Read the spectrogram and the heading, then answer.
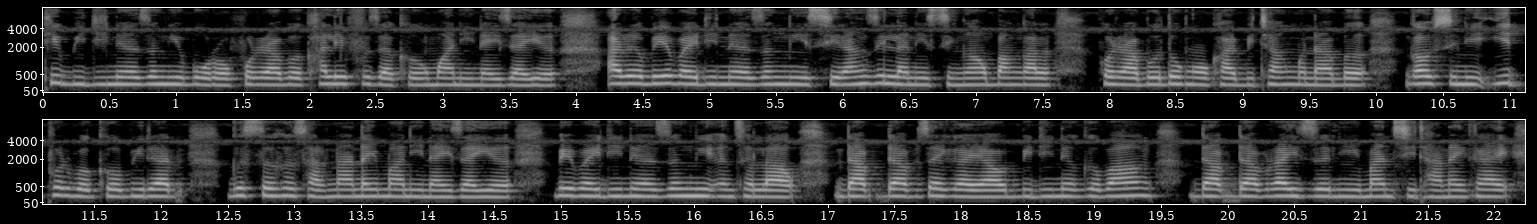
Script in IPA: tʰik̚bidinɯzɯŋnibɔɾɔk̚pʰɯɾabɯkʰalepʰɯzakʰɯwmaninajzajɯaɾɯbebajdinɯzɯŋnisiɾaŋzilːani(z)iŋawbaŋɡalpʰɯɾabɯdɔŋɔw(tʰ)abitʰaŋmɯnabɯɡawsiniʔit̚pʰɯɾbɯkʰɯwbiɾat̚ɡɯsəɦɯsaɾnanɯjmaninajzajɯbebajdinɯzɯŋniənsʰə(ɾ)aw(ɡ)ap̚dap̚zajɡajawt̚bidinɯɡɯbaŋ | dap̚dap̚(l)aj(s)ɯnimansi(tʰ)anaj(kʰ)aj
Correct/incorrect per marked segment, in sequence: incorrect, incorrect, incorrect, incorrect, incorrect, incorrect, correct, correct

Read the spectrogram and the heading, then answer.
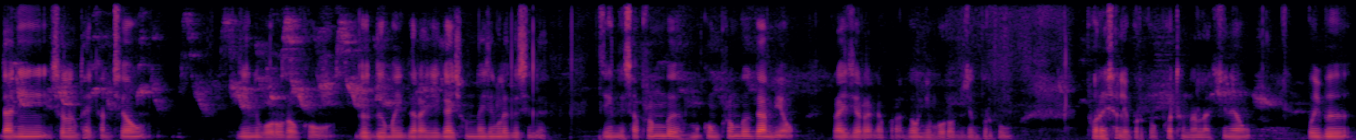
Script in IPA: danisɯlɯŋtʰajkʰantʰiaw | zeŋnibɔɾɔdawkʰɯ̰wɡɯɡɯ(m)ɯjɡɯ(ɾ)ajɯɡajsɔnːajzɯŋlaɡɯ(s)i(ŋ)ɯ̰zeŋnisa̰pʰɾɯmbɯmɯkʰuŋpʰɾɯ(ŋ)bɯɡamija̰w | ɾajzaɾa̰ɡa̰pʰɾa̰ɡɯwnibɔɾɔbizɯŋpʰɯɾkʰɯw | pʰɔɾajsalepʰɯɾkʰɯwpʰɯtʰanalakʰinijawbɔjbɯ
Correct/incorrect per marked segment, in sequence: correct, correct, correct, incorrect, incorrect

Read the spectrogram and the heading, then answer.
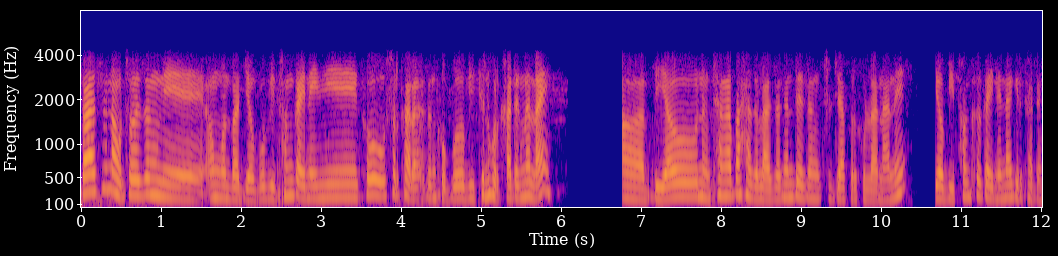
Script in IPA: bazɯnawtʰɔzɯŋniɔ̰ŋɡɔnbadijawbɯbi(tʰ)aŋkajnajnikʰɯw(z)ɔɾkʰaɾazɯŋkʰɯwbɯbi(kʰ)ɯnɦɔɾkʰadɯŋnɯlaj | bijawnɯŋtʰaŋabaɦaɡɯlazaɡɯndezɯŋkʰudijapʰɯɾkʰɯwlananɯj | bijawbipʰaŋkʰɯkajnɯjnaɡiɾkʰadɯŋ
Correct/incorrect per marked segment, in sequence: incorrect, incorrect, incorrect

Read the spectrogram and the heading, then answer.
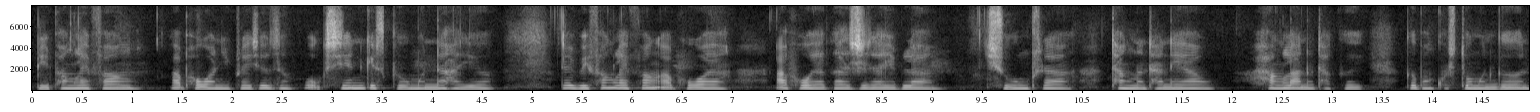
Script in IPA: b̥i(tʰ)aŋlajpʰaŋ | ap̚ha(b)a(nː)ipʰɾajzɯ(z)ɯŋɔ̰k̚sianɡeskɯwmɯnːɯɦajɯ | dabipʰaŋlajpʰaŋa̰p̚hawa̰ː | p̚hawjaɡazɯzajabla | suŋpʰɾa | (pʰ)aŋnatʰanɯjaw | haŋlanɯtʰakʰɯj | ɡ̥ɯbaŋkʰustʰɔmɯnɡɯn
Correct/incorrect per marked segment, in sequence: incorrect, incorrect, incorrect, correct, incorrect

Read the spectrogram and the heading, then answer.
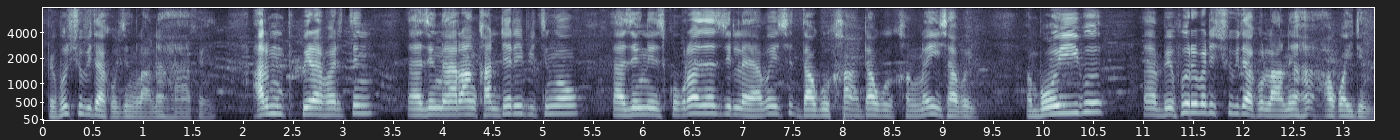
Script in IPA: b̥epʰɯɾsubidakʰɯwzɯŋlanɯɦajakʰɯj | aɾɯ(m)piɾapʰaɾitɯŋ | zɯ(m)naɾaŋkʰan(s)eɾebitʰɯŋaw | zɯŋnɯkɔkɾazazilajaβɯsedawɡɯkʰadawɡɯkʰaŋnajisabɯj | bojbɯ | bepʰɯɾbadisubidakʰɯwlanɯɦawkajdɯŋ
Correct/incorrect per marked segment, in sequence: correct, incorrect, incorrect

